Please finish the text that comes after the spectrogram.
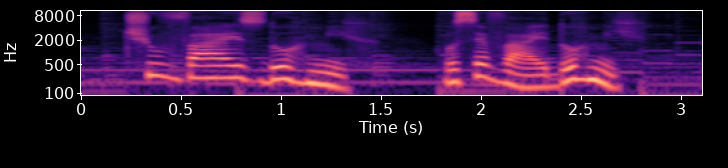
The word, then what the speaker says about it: vas: Aqui, de novo, o S do vas não aparece e o som fica bem aberto, como um vá. Tu vas dormir.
